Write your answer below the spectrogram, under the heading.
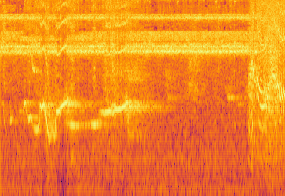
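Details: Black-naped oriole played as a decoy: a clear whistle dips and then levels out, followed by a sudden harsh burst near the end, all over a droning insect chorus.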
